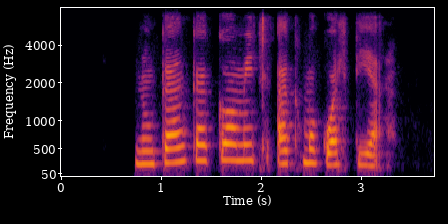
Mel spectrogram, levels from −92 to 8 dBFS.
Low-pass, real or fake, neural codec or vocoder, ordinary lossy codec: 7.2 kHz; real; none; Opus, 32 kbps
